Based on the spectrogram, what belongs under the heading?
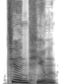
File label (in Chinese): "舰艇", Chinese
